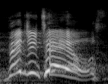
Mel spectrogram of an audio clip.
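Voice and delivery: high, sudden panicked answer; panicked blurt. Retold or imitated. An audience member put on the spot, panicked high blurt. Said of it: "panicked and went".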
